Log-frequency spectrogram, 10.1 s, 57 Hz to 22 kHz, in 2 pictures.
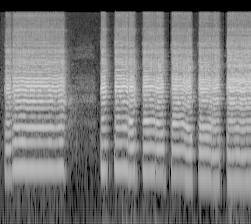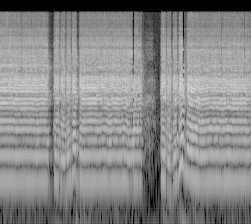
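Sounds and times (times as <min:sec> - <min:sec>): kazoo buzzing a tune: 0:00.0 - 0:10.0.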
